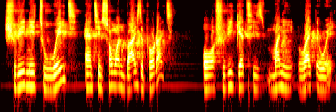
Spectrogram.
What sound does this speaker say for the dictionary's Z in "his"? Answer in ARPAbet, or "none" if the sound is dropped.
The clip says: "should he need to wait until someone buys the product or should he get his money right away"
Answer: Z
